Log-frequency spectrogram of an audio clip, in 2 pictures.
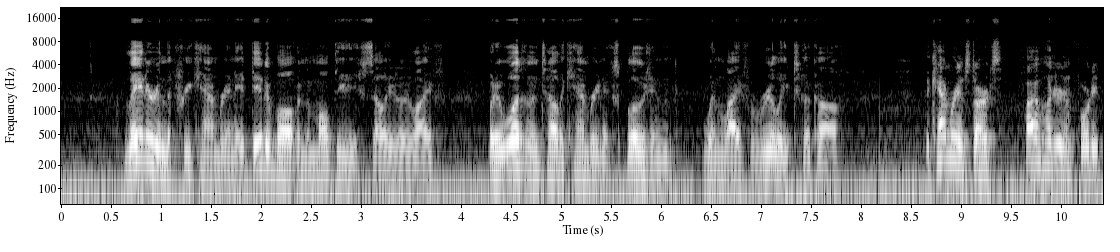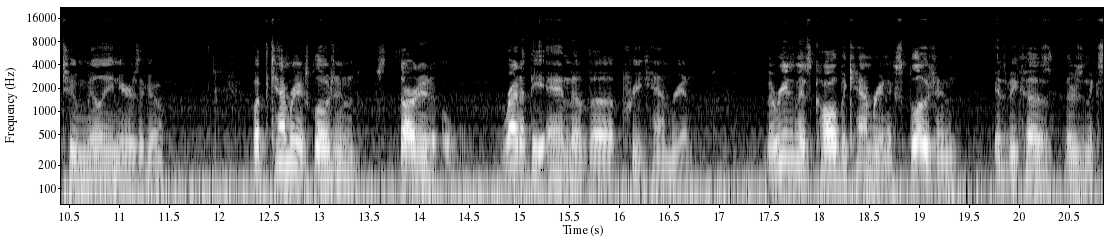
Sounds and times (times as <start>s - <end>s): Speech: 0.6s - 7.9s, 8.6s - 11.5s, 12.4s - 16.8s, 17.5s - 20.8s.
